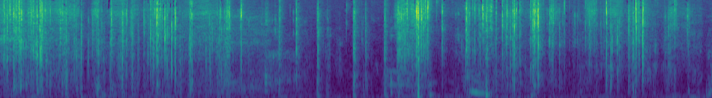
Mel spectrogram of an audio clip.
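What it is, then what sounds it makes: Foil wrapper being crumpled. A small metallic-foil energy bar wrapper, torn open at the top, is crumpled and crinkled by fingertips wrapped in tape. Dense, bright crackles come in quick irregular bursts, with sharper snaps standing out here and there.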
